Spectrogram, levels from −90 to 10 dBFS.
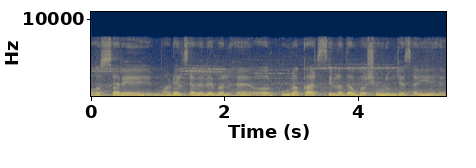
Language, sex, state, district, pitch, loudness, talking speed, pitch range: Hindi, male, Maharashtra, Gondia, 135 Hz, -15 LUFS, 180 wpm, 130-140 Hz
